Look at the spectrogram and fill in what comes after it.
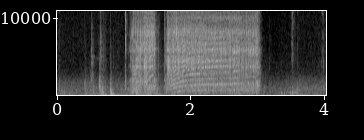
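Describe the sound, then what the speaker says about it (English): A power driver with an 8mm socket spins out a single screw behind the driver's seat of a Ford Bronco, a close whirring buzz of about two seconds that rises in pitch, with light handling taps before and after. "grab an 8mm socket and come right here behind the driver's seat up top and remove this single screw on each side"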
